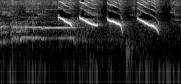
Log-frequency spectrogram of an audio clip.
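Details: Green leafbird in captivity, song used to encourage silent caged birds to sing: a thin sustained tone followed by four loud, clear down-slurred whistles, each about half a second long.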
